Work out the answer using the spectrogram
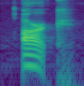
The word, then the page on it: ark: American English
